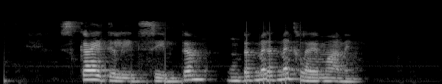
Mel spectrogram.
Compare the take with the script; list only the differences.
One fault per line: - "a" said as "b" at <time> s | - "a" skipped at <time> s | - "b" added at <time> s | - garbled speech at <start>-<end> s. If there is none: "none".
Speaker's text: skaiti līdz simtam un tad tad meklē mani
none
